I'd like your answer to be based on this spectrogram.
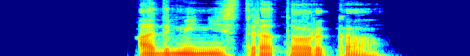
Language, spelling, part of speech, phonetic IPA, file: Polish, administratorka, noun, [ˌadmʲĩɲistraˈtɔrka], Pl-administratorka.ogg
